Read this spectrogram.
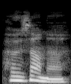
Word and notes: hosanna: British English

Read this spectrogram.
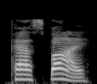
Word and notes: pass by: British English

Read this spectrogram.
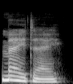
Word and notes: mayday: British English

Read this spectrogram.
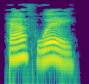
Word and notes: half way: British English

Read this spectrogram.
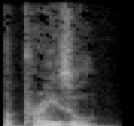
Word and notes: appraisal: British English

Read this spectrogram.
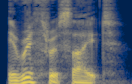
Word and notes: erythrocyte: British English

